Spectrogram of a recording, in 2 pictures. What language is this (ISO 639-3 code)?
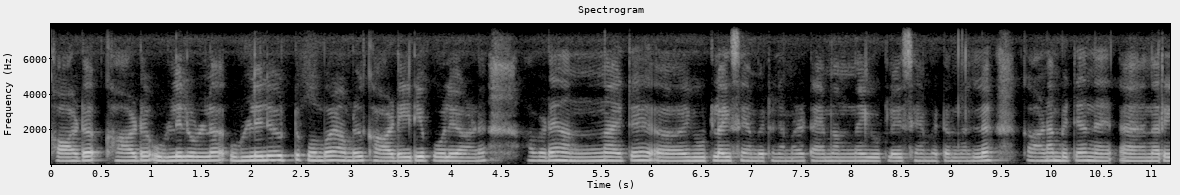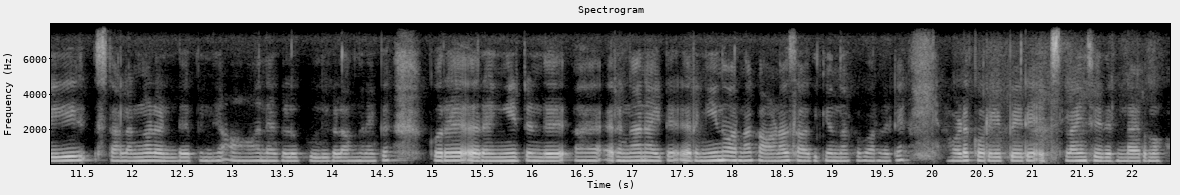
mal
